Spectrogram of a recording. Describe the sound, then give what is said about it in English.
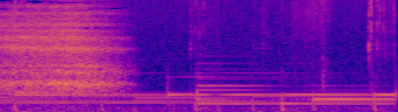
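A deep, breathy exhale follows a guided breath-in. The airy rush lasts about a second, then fades into soft, steady sustained tones. “Deep breath in and release.”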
